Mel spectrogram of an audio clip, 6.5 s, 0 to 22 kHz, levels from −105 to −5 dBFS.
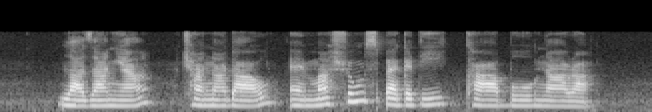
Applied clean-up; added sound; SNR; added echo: none; none; none; none.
